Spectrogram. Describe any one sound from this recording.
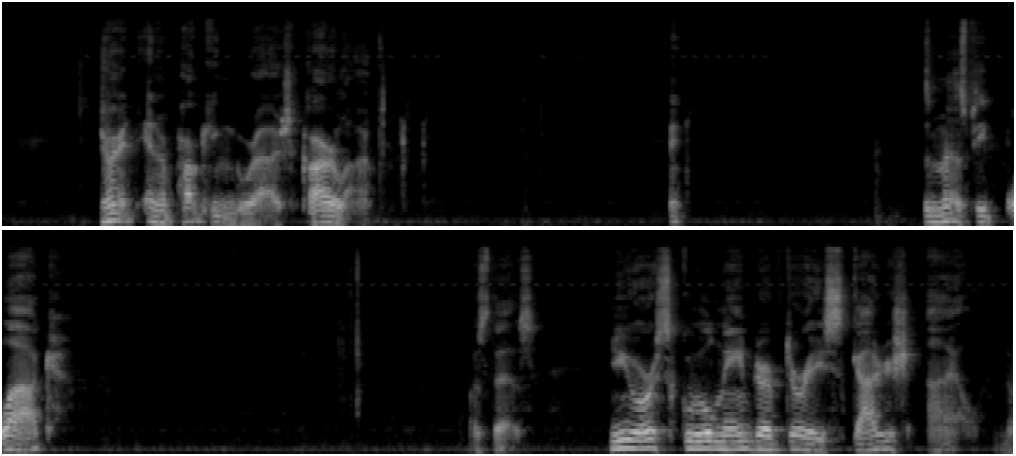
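An elderly man talks calmly into a close microphone, in short bursts with pauses.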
